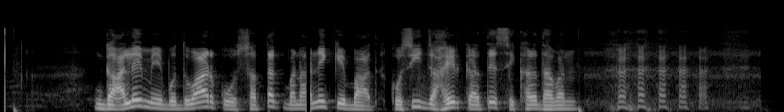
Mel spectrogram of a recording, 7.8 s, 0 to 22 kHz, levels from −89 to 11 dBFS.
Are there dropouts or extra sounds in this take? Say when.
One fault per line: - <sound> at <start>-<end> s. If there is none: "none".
- dropout at 3.1-3.1 s
- laugh at 6.0-7.6 s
